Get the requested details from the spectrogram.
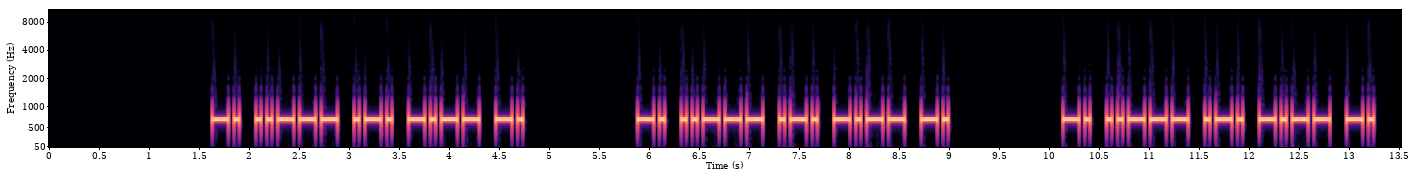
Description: Morse code, heard as a keyed tone, about 22 wpm, 700 Hz. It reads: N2RYN N2RYN N2RYN
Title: USA Call Signs - 5 Characters - Repeated 3x - 22wpm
